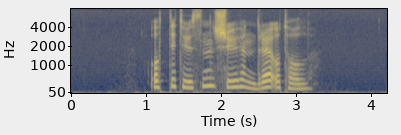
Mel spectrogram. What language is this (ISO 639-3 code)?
nor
